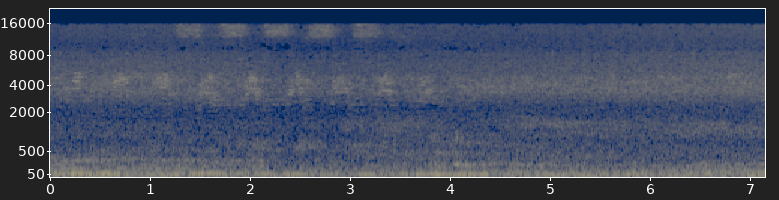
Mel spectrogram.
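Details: Cicadas in a neighborhood in South Korea, their high buzzing song pulsing in regular beats about twice a second over a thin constant hiss, with a steady low rumble of background noise underneath.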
